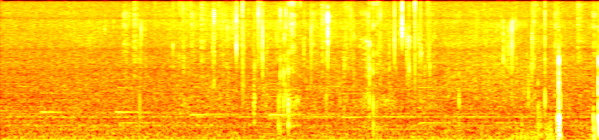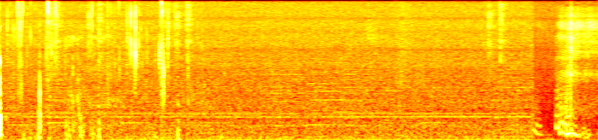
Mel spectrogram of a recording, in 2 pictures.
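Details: Quiet room hum with a low steady drone, faint soft music and a few scattered taps and clicks; no animal voice stands out.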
